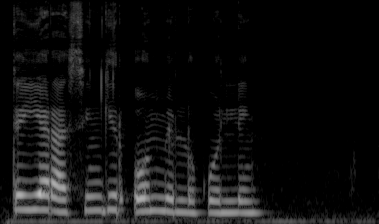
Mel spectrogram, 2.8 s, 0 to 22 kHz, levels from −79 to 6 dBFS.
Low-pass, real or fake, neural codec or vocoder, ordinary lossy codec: none; real; none; none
